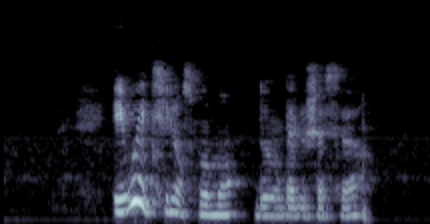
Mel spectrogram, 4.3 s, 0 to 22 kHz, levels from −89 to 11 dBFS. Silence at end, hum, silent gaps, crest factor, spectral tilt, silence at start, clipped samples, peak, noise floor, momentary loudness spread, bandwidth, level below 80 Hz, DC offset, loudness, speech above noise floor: 0.6 s; none; none; 20 dB; -6 dB/octave; 1.15 s; under 0.1%; -2 dBFS; -75 dBFS; 18 LU; 6.8 kHz; -72 dBFS; under 0.1%; -20 LUFS; 54 dB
